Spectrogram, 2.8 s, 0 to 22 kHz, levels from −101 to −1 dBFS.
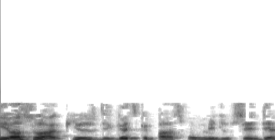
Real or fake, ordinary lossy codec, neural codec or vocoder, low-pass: fake; MP3, 24 kbps; codec, 24 kHz, 3 kbps, HILCodec; 7.2 kHz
